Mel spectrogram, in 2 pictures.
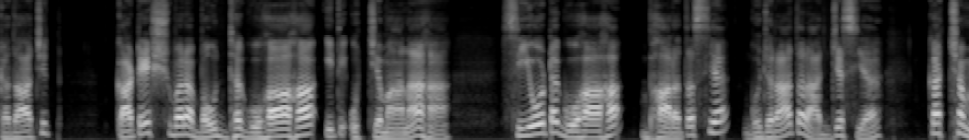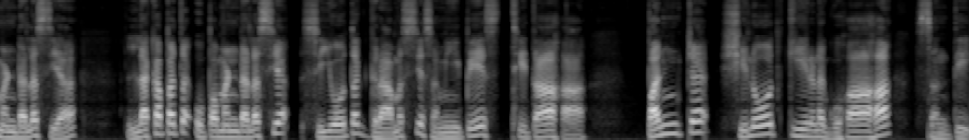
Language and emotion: Sanskrit, neutral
